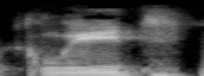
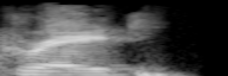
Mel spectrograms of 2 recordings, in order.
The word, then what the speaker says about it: Gleat: And like, he's full on doing stuff for Gleat. Not great. Yeah, it's spelled G-L-E-A-T. I know W, but like, it's, you know, L's and R's and mix. And it's like, I know, I fucking lived there for 10 years. Yeah, I know. But listen, they're going to spell it with an L.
